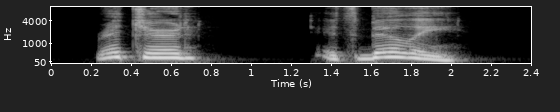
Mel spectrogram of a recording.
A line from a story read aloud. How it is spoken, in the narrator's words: called out again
